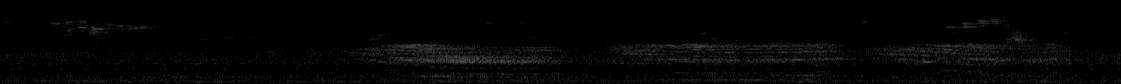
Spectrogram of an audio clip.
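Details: Huge wild red deer stag with 23 points, known as The Count, in the UK: three drawn-out, droning groans of about two seconds each, rising and falling in loudness, with faint bird chirps and steady outdoor noise behind.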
